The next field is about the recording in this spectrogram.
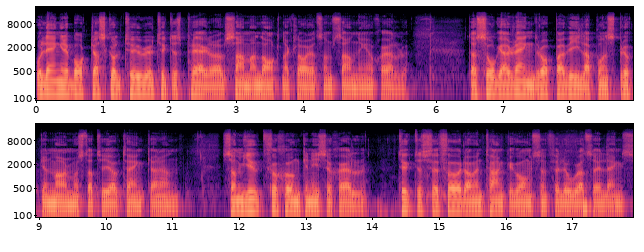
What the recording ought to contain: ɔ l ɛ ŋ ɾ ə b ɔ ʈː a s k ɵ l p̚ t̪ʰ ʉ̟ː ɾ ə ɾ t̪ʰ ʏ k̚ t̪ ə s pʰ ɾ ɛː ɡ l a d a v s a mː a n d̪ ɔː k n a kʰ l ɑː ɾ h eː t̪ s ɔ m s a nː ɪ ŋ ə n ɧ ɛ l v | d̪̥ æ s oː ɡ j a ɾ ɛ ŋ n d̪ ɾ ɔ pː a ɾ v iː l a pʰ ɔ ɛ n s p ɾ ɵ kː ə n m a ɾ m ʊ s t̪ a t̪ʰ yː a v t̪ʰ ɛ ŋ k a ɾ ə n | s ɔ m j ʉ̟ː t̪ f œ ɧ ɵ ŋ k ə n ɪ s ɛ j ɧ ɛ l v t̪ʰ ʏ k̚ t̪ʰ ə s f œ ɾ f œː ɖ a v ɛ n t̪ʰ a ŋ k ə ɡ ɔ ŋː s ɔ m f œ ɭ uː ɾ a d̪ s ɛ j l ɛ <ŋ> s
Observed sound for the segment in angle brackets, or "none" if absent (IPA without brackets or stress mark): ŋ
